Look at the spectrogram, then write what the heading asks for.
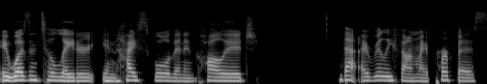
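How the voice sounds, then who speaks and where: A woman speaks with a Spanish accent at a moderate pace, her fairly low pitch held in a monotone, flat intonation. The sound is dry and close with no echo, against a quiet background. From Inglewood, California. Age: 40s. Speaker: financial literacy educator. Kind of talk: webinar presentation.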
